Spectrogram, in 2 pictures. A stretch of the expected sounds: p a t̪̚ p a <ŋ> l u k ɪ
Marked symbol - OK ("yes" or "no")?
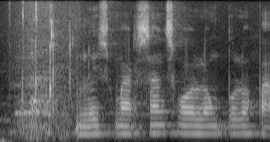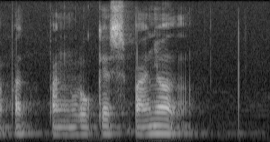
yes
